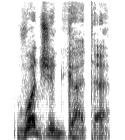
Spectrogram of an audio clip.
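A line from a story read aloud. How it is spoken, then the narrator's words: Furious hiss. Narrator (Russian): яростно зашипел Фырк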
